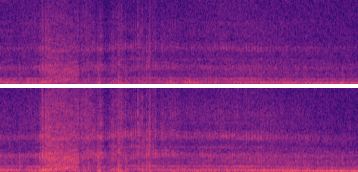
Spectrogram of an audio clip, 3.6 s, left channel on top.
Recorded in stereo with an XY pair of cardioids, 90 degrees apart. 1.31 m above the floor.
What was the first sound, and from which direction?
Only background noise.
